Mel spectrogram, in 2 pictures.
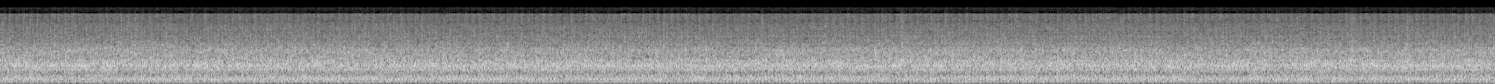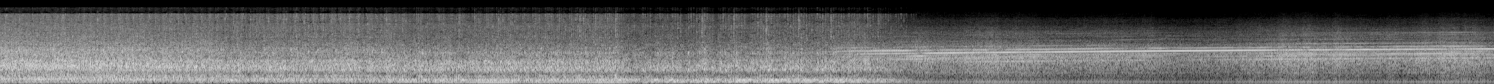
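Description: Air-cooled multi-cylinder piston aircraft engine running loud on a test stand, its note easing lower about two-thirds of the way through. Near the end it gives way abruptly to a Boeing 767-300 turbofan starting up, a whine rising slowly in pitch.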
